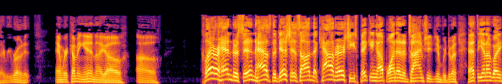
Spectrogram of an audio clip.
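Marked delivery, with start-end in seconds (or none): 4.0-8.5 loud, very high-pitched big sportscaster play-by-play call. Retelling a commercial read about dishes: big sportscaster voice. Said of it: "a big sportscaster".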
